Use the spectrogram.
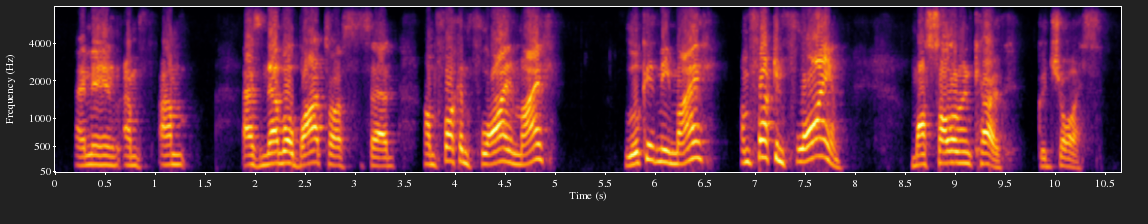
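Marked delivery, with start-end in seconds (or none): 3.7-7.9 put-on, pitched-up Australian accent. Quoting a line from Chopper in a put-on accent: Neville Bartos Aussie accent. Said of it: "Is that an Aussie accent?".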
